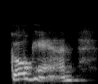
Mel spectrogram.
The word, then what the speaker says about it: Gauguin: how to pronounce it uh how do you pronounce Gauguin or goguin um it's Gogan um and he of course is our namesake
